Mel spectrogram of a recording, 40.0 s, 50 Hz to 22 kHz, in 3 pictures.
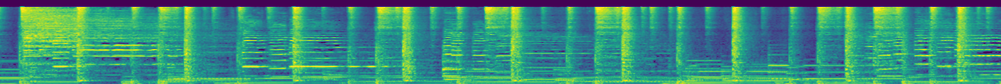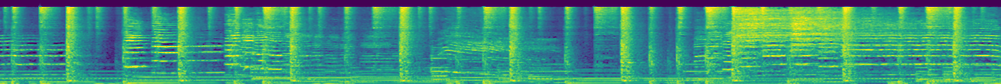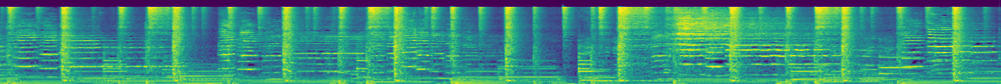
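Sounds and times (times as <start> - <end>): drum kit beat: 0.0 - 40.0
electric guitar: 0.0 - 40.0
keyboard: 0.0 - 40.0
saxophone lead: 0.0 - 40.0.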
